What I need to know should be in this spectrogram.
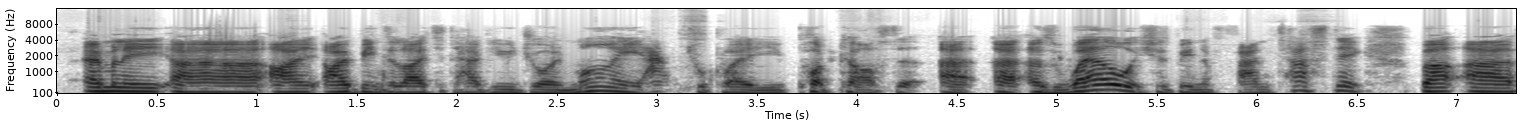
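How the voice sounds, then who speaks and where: Rambling podcast host, dry dull sound. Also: male voice, mid-range voice, dry recording. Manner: rambling, hesitant, many fillers. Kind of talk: casual podcast interview.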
